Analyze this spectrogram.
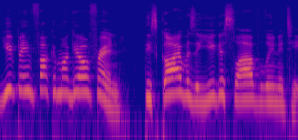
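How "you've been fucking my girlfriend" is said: acted shout, high-pitched and full-voiced. Retelling how a man who pulled a gun on Mel shouted; retelling a shout. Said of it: "He's shouting".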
